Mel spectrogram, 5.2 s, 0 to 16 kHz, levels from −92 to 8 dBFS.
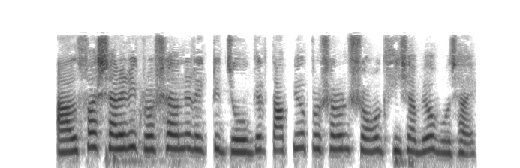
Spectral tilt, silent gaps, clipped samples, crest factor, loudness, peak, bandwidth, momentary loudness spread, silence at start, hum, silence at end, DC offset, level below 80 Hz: -2.5 dB/octave; 2.07-2.12 s, 2.67-2.71 s, 2.88-2.92 s; under 0.1%; 16 dB; -17 LUFS; 0 dBFS; 8.2 kHz; 9 LU; 0.55 s; none; 0.45 s; under 0.1%; -52 dBFS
